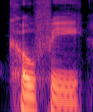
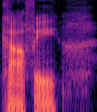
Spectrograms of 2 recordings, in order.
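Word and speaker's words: Ko-fi: been connected to like Kofi which I guess is pronounced coffee and Libre or pay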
